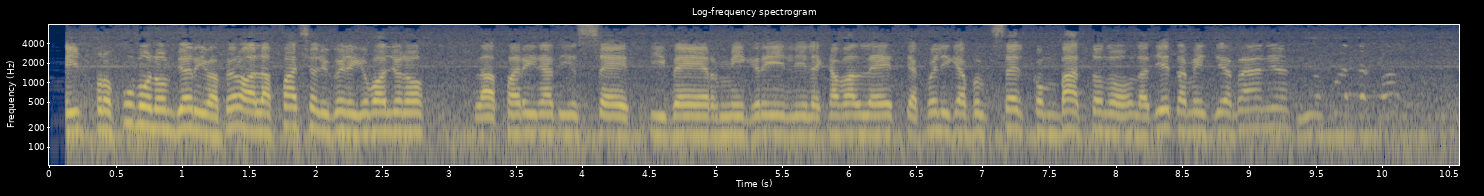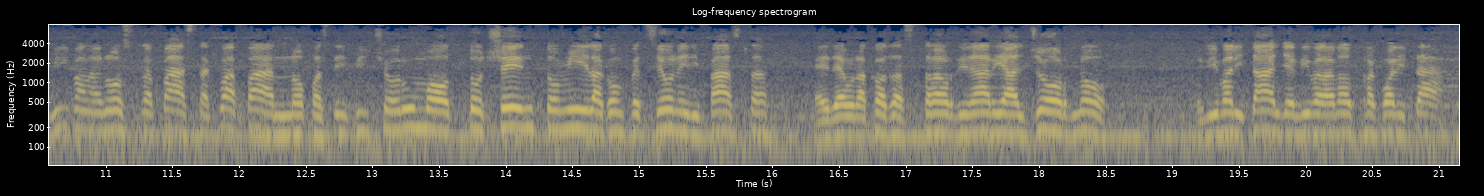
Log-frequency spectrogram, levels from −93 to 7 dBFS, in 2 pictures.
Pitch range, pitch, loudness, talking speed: 155-180 Hz, 165 Hz, -17 LUFS, 160 wpm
